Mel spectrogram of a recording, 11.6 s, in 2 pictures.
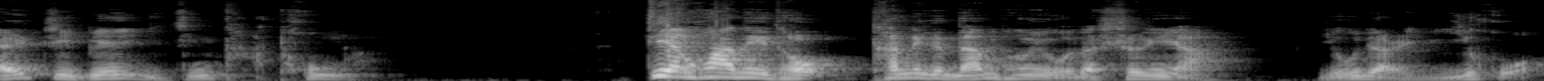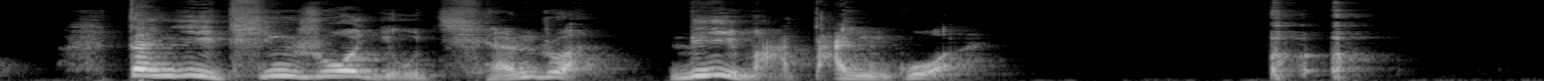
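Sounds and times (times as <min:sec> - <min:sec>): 
speech: 0:00.0 - 0:01.4, 0:02.4 - 0:09.5
man coughing: 0:10.6 - 0:11.1.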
